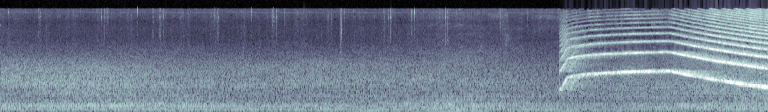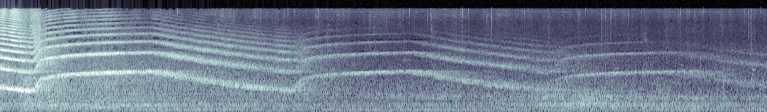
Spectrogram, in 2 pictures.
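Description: Emergency vehicle siren on a wail cycle, each sweep rising quickly then falling slowly, about every five seconds. It starts suddenly about a third of the way in, is loudest around the middle, then fades as it moves away, over steady street traffic noise.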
